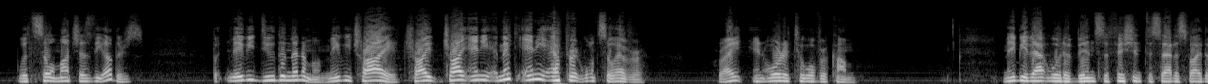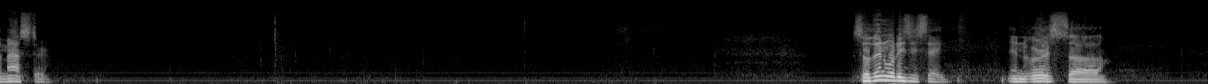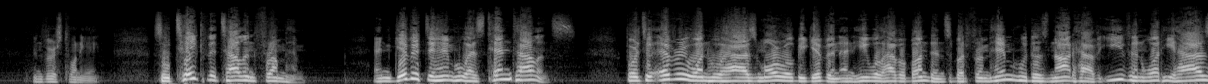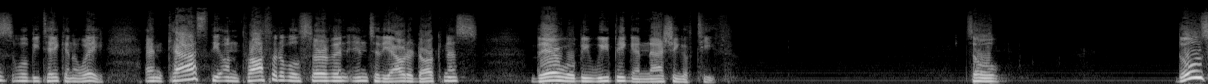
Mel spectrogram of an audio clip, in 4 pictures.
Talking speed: 135 wpm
